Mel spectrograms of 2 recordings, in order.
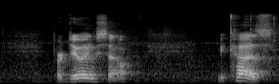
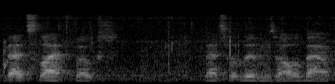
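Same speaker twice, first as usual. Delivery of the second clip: much softer, late-night cooking show hush; volume down; 4 semitones lower, 12 dB quieter than usual. Pretend. Host lowers the volume for late-night viewers, hushed and soft. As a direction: ease it down for the viewers relaxing at night. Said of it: "bring the volume down on the show".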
